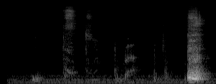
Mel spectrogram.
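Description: Faint breathy mouth noises and whispering from a man, then near the end a short loud burst of breath as he starts to blow a raspberry with his tongue out.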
